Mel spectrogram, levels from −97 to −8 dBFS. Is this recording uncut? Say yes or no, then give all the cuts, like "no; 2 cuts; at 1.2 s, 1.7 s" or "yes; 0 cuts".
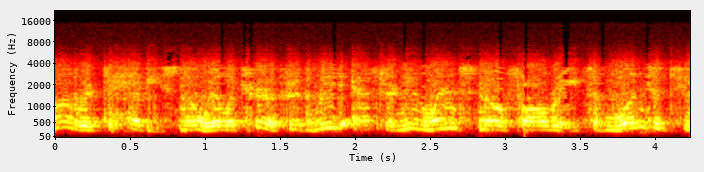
yes; 0 cuts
